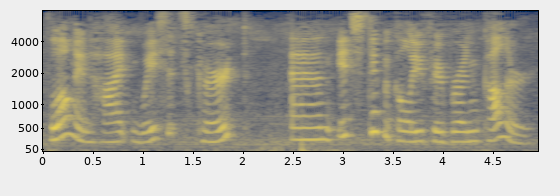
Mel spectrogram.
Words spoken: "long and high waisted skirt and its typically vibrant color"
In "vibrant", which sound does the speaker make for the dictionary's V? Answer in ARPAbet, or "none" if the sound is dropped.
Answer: F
